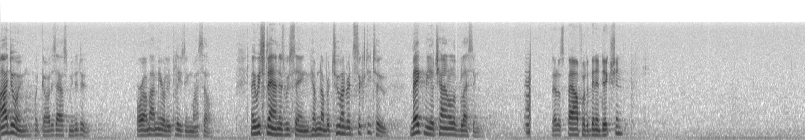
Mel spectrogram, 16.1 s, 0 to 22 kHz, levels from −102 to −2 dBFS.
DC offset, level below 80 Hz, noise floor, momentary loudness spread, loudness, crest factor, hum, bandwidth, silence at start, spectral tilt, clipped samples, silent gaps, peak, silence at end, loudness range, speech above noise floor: under 0.1%; -60 dBFS; -58 dBFS; 16 LU; -28 LUFS; 24 dB; none; 12 kHz; 0 s; -5 dB/octave; under 0.1%; none; -6 dBFS; 3.55 s; 6 LU; 30 dB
